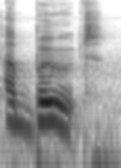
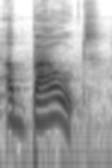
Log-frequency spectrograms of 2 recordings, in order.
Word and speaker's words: about: know is different about we don't say a boot we do not say a boot i say about it's about about have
